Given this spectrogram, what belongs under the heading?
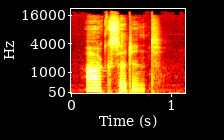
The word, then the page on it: occident: American English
